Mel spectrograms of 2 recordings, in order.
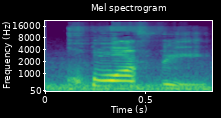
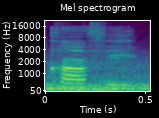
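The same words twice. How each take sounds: First: The first vowel carries a drawn-out w-like glide. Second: The first vowel is plain, with no added glide. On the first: "I'm putting all the W's in my words" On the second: "Not coffee"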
